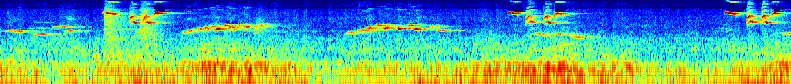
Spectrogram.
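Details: Lure call of the Java sparrow, used to prompt a reply: bursts of sharp, high chipping notes recur about every three seconds, with softer rising whistled notes between them and a low steady hum underneath.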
